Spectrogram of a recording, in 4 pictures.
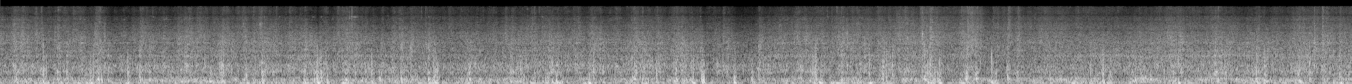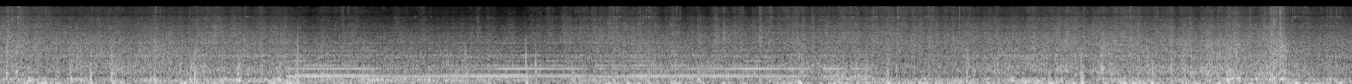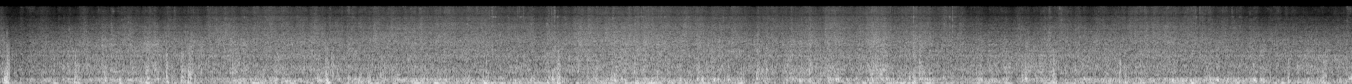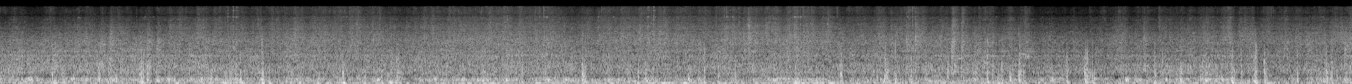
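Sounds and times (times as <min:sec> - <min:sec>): train wheels rumbling on rail: 0:00.0 - 0:54.0
locomotive horn blast: 0:16.3 - 0:22.6.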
